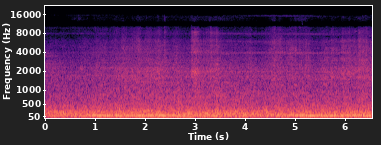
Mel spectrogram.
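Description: Trenitalia Intercity passenger coaches rolling past along the platform: a steady low rumble of wheels on the track.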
